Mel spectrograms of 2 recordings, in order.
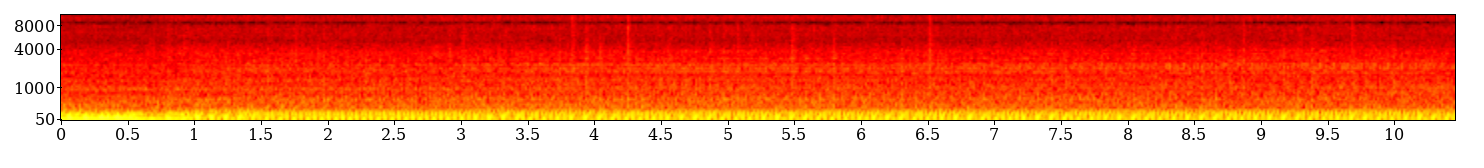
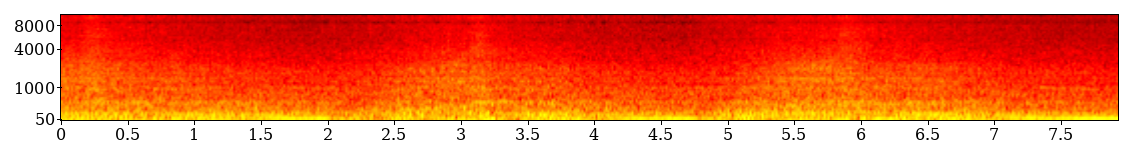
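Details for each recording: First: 2018 Ford Mustang GT V8, about 6000 miles, on Mobil 1 10W-30, started and idling: light regular tick about three per second over the idle; the known engine tick, cause not confirmed. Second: 2018 Ford Mustang GT V8, after 15W-50 oil plus Ceratec additive: even quiet idle with a soft steady rumble and no ticking; the earlier engine tick is completely gone.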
